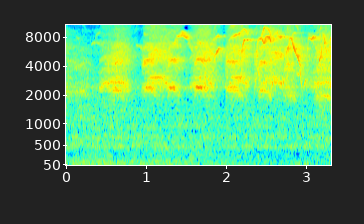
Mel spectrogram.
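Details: Grey-breasted parakeets while mating: a continuous run of harsh, grating squawks and screeches overlapping one another, loud and busy throughout.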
